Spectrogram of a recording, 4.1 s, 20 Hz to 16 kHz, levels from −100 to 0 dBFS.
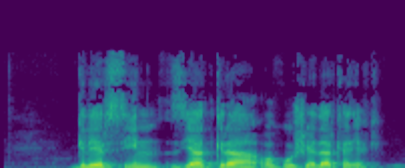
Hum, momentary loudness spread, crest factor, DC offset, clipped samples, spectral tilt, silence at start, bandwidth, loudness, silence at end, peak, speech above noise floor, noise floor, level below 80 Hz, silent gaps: none; 11 LU; 18 dB; under 0.1%; under 0.1%; -6.5 dB/octave; 0.75 s; 11.5 kHz; -23 LUFS; 0.3 s; -6 dBFS; 44 dB; -66 dBFS; -48 dBFS; none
